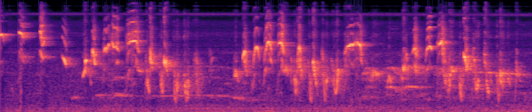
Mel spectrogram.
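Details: Vigorous 'gacor' song of a white-rumped shama: a rapid, varied stream of chattering notes mixed with whistled slurs and high sweeps, rising and falling in quick succession with barely a pause.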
